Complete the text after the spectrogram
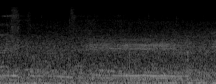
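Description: Footsteps tap on a paved sidewalk.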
